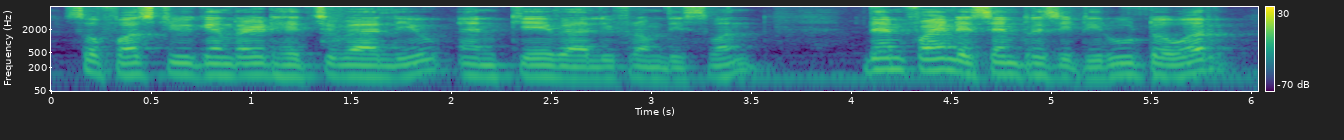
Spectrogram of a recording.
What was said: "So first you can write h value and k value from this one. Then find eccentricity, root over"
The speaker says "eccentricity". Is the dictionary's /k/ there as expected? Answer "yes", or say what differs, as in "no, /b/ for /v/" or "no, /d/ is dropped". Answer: no, /k/ is dropped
